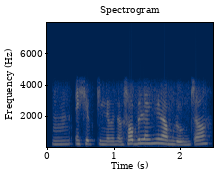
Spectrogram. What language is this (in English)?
Nepali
